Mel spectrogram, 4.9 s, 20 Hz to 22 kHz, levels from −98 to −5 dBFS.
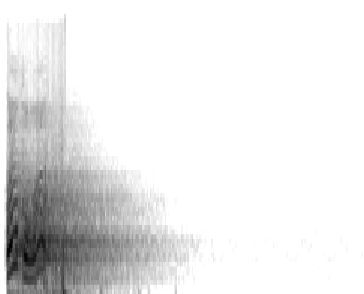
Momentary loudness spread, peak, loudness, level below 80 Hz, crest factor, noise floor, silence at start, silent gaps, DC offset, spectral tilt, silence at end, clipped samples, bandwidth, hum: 24 LU; -2 dBFS; -17 LUFS; -48 dBFS; 22 dB; under -90 dBFS; 0.1 s; none; under 0.1%; -8.5 dB/octave; 3.75 s; under 0.1%; 5.4 kHz; none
